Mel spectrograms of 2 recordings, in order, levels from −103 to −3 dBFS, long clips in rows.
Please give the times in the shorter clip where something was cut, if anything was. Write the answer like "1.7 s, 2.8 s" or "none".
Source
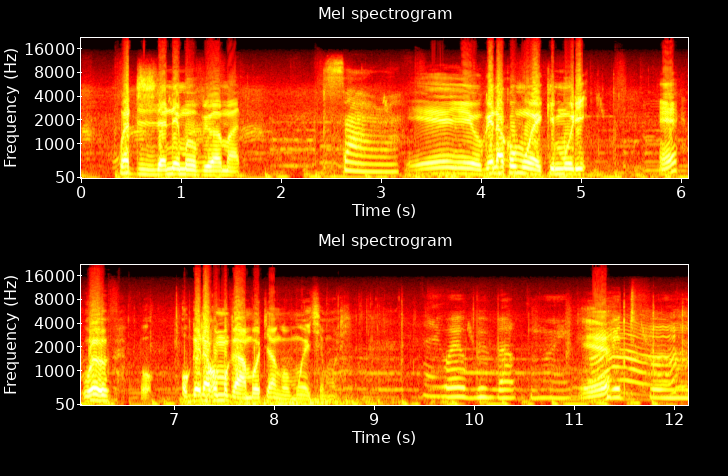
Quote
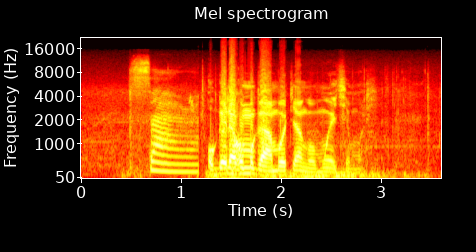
1.1 s

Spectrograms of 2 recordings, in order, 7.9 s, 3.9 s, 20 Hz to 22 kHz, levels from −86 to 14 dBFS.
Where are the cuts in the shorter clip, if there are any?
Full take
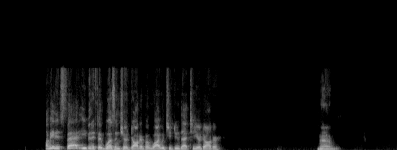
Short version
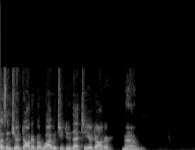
2.3 s

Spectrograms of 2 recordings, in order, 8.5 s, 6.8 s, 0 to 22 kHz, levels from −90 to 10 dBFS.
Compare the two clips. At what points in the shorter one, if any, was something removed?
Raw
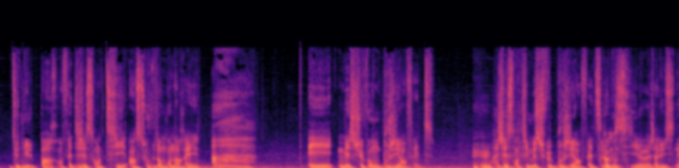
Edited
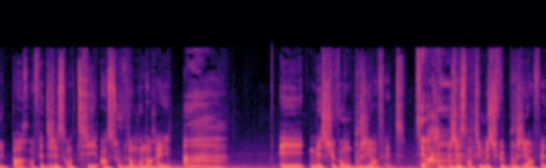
5.5 s

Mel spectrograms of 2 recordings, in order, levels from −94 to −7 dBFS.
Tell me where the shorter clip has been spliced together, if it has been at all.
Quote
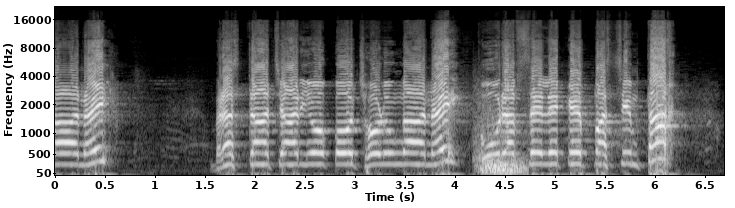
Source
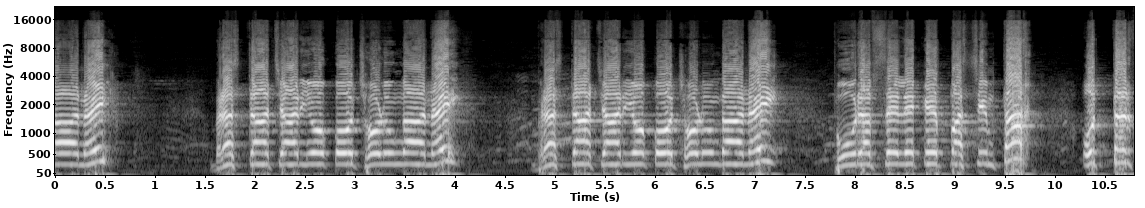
4.1 s

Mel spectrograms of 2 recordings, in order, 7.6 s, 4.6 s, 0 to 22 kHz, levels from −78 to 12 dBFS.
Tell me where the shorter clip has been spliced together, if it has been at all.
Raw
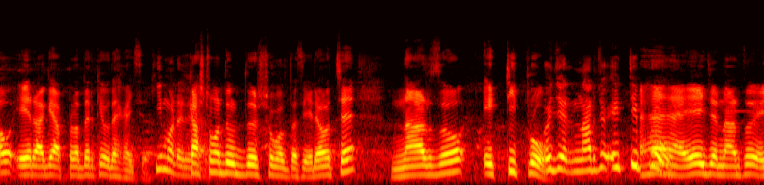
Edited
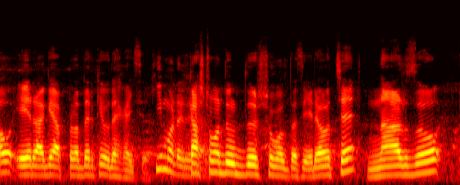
3.7 s

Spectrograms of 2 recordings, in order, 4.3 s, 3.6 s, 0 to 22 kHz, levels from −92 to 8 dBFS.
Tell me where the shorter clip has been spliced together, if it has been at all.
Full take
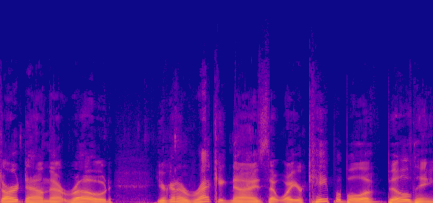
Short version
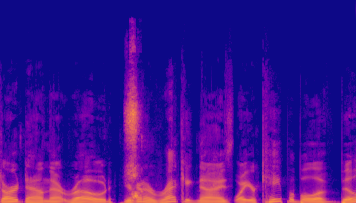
1.2 s, 2.3 s

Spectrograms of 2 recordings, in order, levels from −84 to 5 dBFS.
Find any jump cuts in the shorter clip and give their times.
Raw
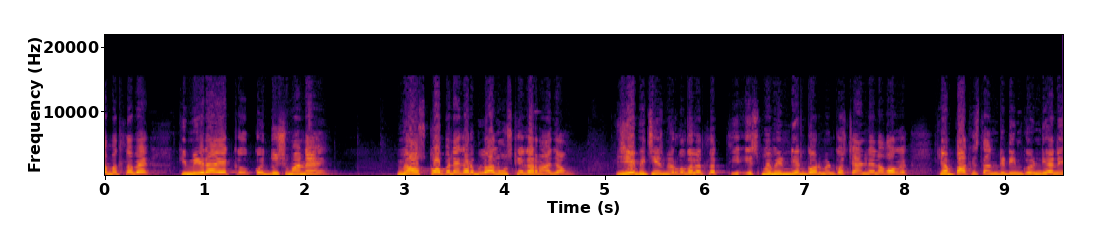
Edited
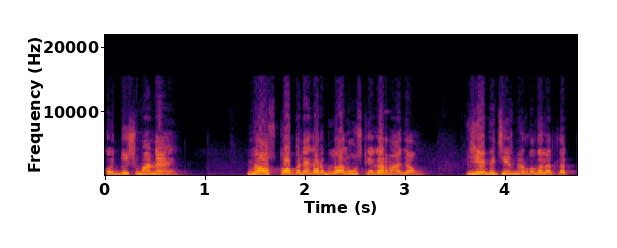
none

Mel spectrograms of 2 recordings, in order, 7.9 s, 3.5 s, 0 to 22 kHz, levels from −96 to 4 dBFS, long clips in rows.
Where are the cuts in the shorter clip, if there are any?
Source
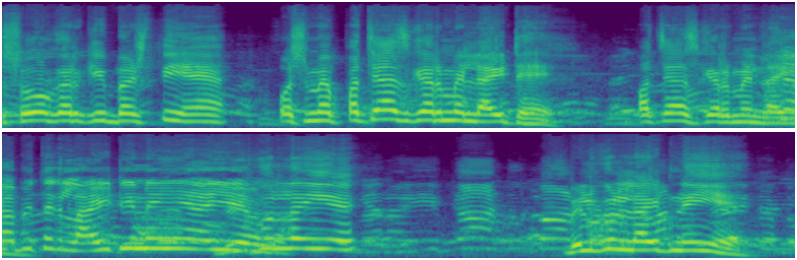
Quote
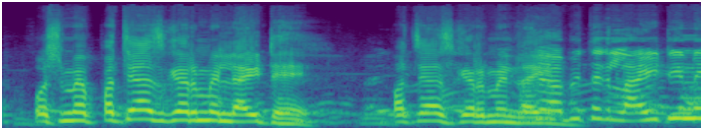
none

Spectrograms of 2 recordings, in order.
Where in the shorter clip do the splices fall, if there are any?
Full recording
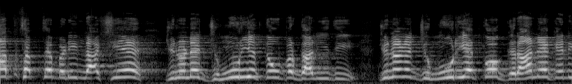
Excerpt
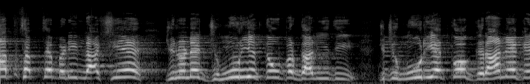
3.8 s

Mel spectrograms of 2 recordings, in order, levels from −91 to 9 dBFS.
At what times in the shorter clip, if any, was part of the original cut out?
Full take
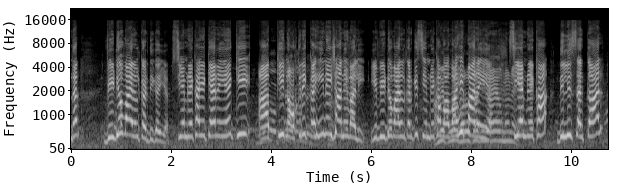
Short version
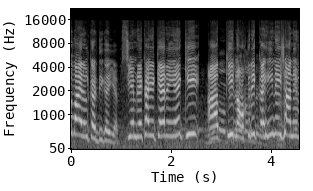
none

